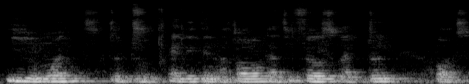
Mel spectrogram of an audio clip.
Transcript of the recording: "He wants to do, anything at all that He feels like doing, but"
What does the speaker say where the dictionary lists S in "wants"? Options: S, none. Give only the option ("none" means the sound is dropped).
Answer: none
